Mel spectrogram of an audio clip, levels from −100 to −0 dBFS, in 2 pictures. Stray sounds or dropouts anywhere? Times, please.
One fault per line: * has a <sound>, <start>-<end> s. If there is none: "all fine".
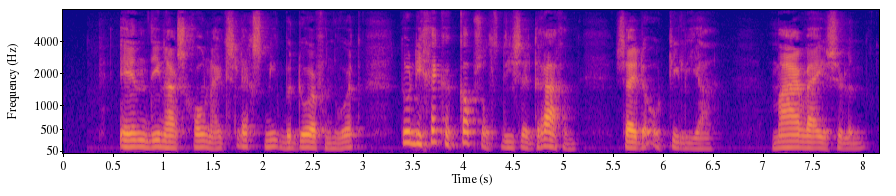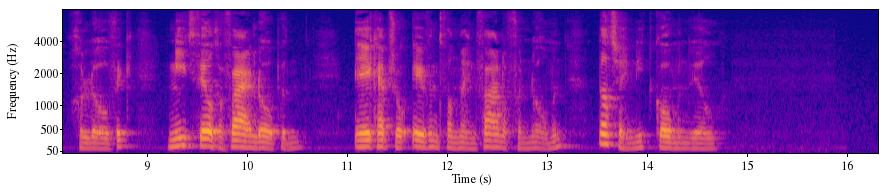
all fine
